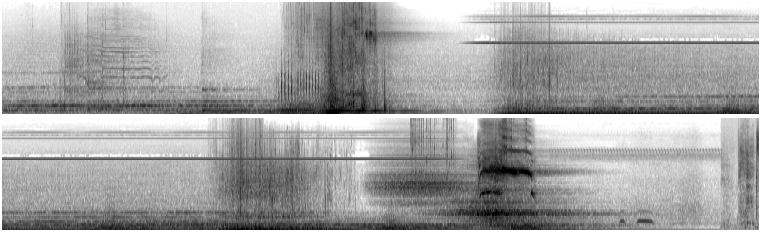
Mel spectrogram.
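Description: Horror film soundtrack: a low droning score with a loud swelling hit about a third of the way in, then a deep rumble under a thin steady high whine, and a second loud swell of shrill, eerie tones near the end.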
